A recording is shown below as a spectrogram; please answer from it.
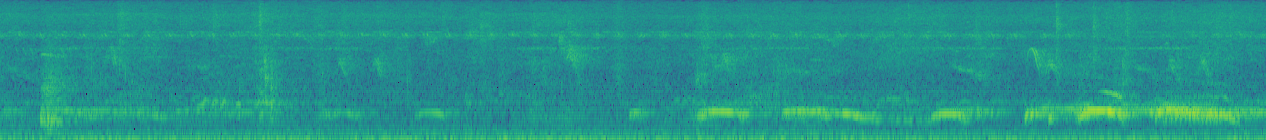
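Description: A spotted dove coos in soft, low, hollow phrases that run on without pause, over a low rumble of background noise and faint chirps from other birds.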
